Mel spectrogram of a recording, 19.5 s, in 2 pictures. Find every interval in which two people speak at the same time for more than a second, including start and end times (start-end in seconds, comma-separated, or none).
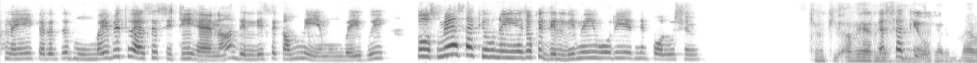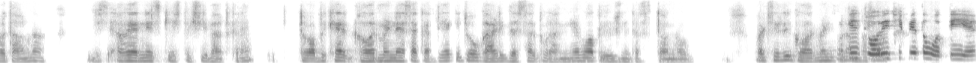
none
